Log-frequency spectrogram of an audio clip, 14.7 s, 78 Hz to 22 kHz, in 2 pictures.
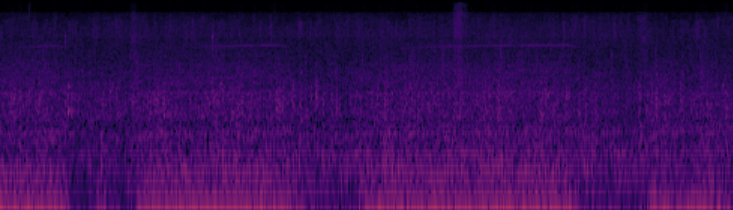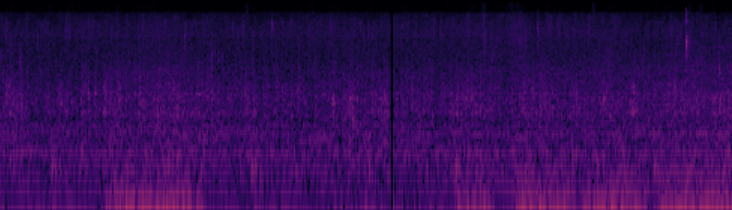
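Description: Steady rain drums on a truck in Euro Truck Simulator 2, with heavy low rumbles of thunder rolling through at intervals, loud and continuous without talk.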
